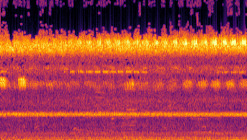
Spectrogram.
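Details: Nighttime crickets in binaural ambience, their continuous high-pitched trills holding steady at several pitches while a higher voice adds intermittent pulsed chirps, all set against a constant low background hum.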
